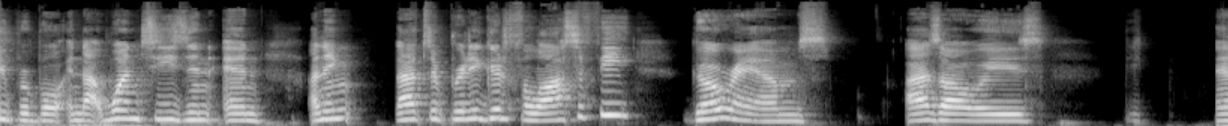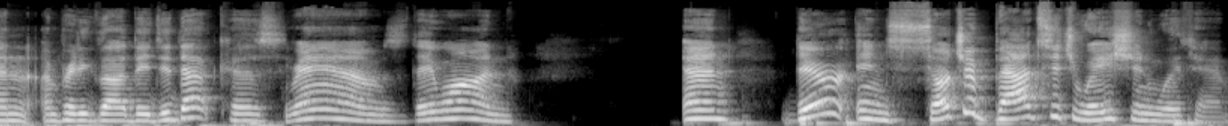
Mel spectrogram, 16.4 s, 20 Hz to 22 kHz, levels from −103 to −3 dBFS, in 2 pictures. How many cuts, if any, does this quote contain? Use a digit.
2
